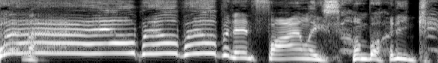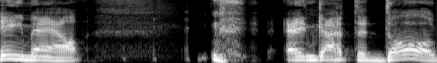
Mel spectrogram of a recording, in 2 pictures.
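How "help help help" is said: acted, very high, drawn-out screaming and crying. Retelling blocking an attacking dog with a bike, calling for help; reenacting screaming and crying. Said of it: "screaming and crying like a bitch".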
